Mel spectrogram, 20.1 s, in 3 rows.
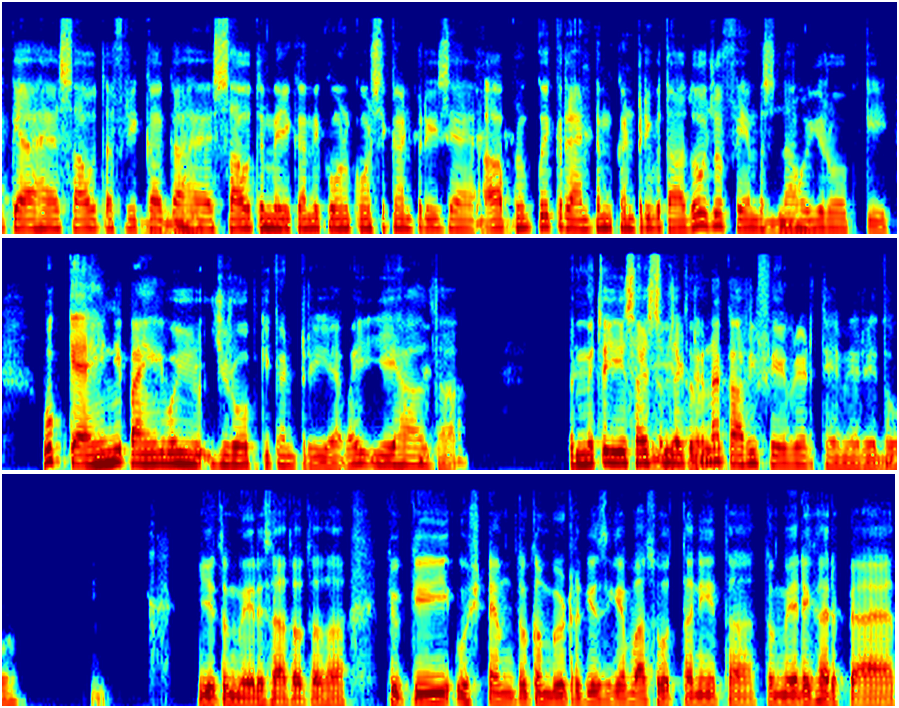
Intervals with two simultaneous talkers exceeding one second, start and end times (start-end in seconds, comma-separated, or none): none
